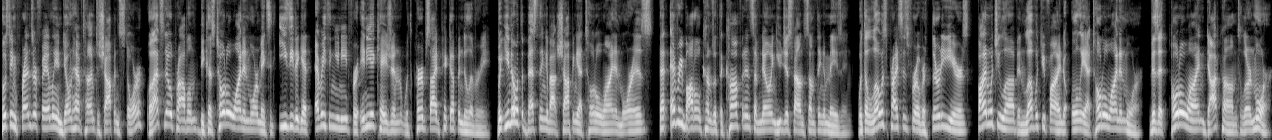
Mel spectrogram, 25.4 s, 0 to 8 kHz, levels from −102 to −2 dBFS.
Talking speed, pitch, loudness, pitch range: 220 wpm, 150 Hz, -19 LUFS, 130-180 Hz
